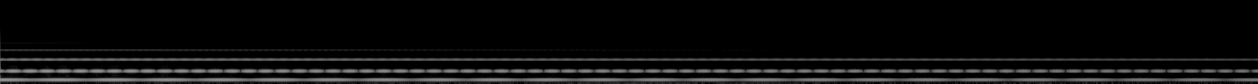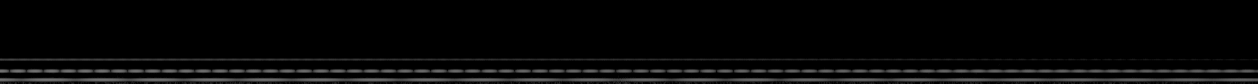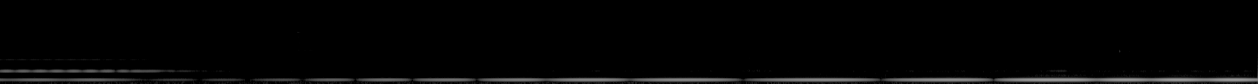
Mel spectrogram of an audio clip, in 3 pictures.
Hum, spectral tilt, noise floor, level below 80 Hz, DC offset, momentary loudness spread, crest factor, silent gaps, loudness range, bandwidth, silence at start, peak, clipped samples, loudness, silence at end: none; -10.5 dB/octave; -60 dBFS; -72 dBFS; under 0.1%; 15 LU; 16 dB; none; 14 LU; 3.7 kHz; 0 s; -22 dBFS; under 0.1%; -38 LUFS; 0 s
